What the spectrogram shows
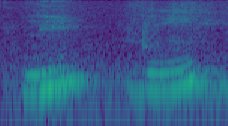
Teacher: that's really no different from Chinese, but with a palatalized L at the beginning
